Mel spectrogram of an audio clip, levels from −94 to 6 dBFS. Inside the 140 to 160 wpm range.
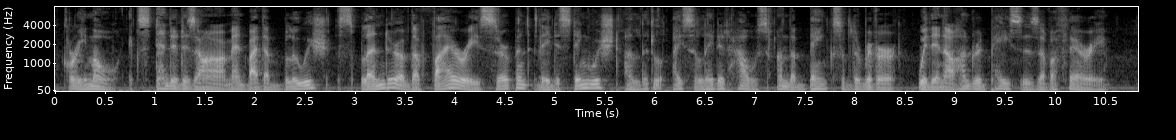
No: average, 175 wpm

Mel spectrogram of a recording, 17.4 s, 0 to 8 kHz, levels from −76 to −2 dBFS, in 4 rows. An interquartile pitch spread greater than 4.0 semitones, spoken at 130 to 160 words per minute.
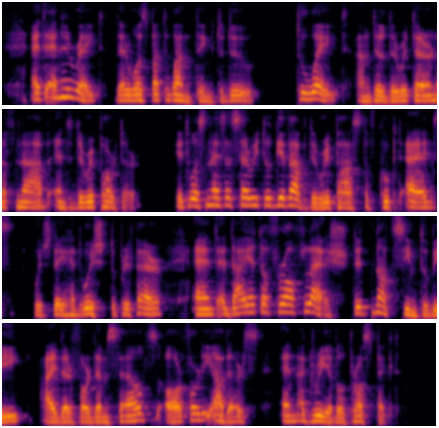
No: average, 4.4 semitones; average, 195 wpm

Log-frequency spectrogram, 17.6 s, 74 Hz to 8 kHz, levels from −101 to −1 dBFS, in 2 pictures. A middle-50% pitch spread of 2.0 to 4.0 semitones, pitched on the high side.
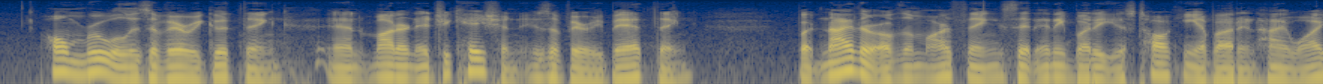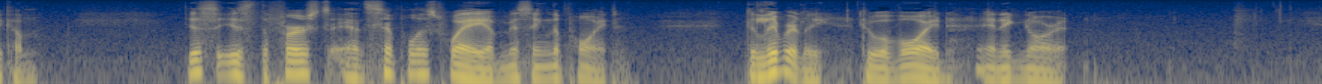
No: average, 3.4 semitones; low, 100 Hz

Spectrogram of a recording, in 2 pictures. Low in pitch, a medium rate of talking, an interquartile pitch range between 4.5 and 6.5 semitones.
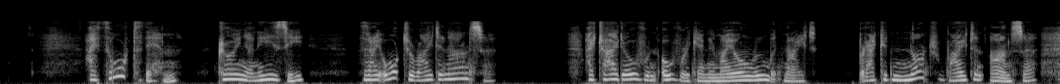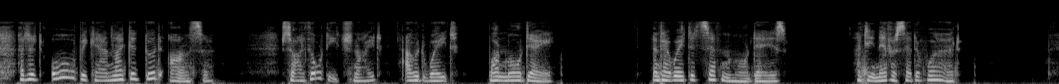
No: high, 195 Hz; average, 175 wpm; average, 4.8 semitones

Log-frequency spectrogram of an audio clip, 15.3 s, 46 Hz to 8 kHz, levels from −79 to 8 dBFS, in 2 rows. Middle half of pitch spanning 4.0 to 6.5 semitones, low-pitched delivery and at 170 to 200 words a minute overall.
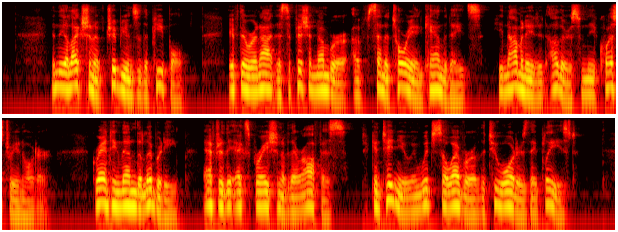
Yes: wide, 5.6 semitones; low, 130 Hz; average, 180 wpm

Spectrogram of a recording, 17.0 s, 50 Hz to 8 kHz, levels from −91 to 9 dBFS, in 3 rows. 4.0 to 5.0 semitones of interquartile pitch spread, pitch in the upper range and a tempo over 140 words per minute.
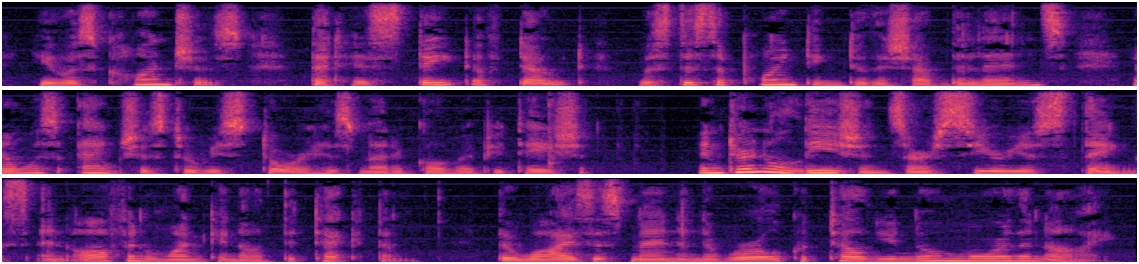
No: average, 4.5 semitones; medium, 170 Hz; average, 160 wpm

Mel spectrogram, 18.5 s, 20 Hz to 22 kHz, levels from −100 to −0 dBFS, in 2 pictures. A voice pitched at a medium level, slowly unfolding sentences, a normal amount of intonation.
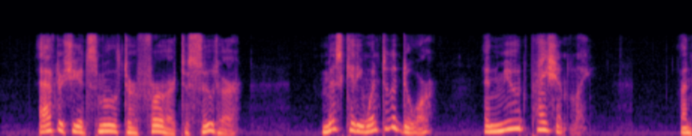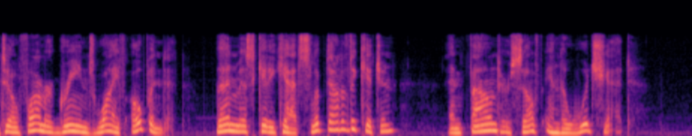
Yes: medium, 170 Hz; slow, 125 wpm; average, 4.9 semitones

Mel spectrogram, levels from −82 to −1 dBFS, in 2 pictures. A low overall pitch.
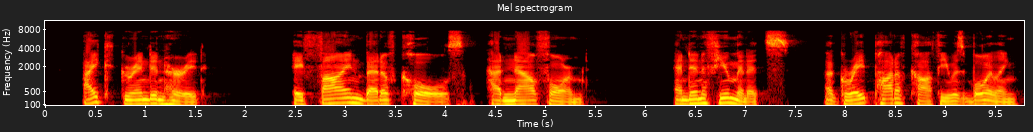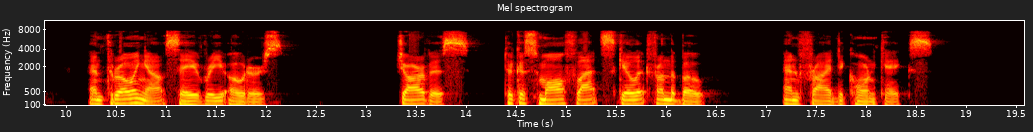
Yes: low, 105 Hz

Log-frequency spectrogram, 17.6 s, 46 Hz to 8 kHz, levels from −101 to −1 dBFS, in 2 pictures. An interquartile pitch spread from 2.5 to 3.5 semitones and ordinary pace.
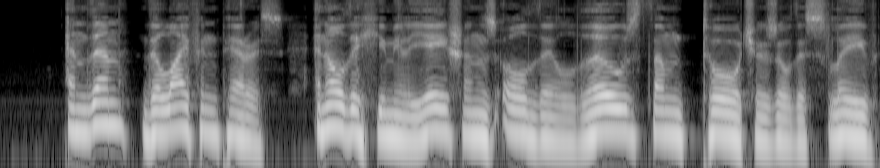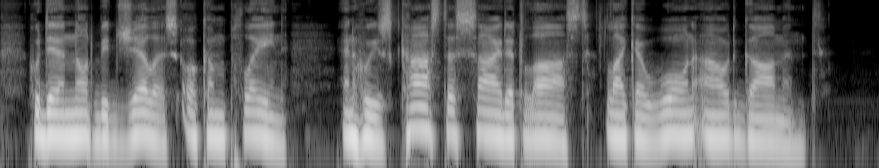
No: average, 2.9 semitones; slow, 125 wpm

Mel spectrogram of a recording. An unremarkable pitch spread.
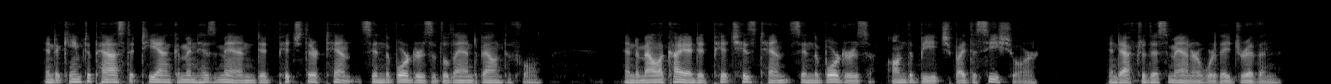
Yes: average, 3.1 semitones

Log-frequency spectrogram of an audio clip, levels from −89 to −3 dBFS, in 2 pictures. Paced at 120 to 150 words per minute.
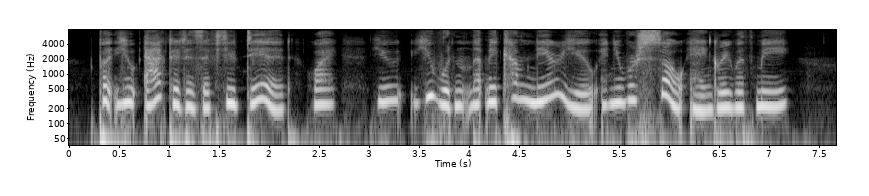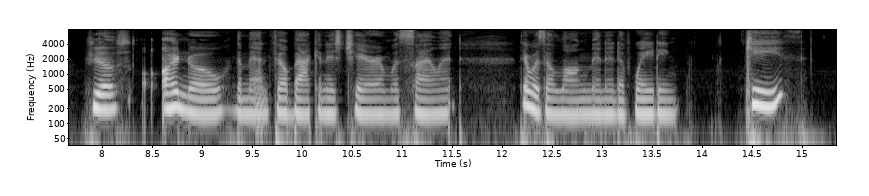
No: average, 170 wpm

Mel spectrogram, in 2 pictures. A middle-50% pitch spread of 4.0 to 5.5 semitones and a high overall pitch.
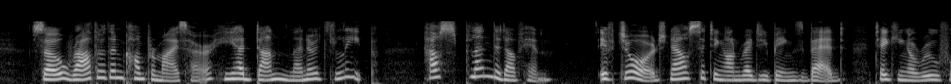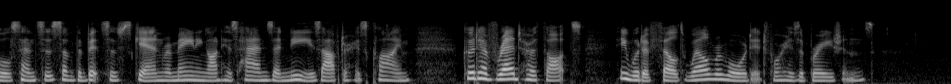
Yes: average, 4.6 semitones; high, 205 Hz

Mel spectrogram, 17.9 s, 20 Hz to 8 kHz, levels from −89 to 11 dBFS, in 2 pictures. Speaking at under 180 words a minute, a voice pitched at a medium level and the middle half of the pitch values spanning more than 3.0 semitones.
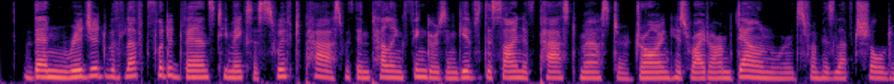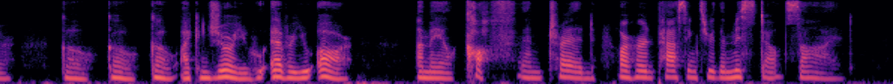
No: average, 170 wpm; medium, 175 Hz; narrow, 2.4 semitones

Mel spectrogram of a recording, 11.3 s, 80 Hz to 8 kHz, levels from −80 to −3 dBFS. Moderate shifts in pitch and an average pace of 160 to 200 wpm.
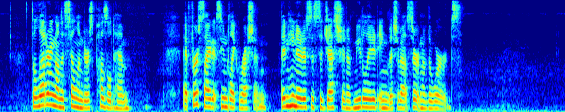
No: average, 3.0 semitones; average, 145 wpm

